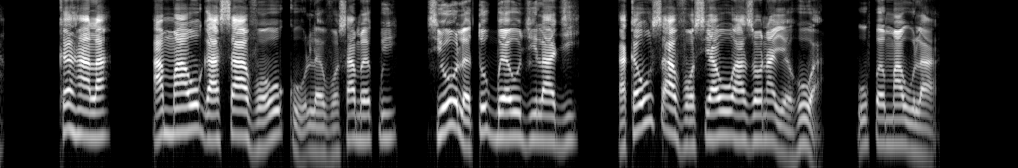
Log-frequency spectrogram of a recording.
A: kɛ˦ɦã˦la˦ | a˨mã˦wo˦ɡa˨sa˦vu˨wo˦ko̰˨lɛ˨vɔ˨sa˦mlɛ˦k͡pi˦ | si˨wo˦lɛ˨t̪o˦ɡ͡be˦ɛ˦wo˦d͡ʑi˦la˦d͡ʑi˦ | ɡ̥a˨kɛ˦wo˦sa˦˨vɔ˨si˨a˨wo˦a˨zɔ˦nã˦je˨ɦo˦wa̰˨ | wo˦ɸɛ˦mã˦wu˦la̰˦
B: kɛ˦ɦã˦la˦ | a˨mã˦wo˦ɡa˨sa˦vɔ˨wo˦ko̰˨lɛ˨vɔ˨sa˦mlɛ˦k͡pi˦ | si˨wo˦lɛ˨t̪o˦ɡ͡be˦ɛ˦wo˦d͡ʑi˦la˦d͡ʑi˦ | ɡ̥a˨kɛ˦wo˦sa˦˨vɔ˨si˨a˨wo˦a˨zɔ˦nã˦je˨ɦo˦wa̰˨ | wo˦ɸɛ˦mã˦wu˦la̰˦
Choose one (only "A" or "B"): B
